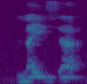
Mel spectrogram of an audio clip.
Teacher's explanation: লাই এখানে হরফে লিন open করে পড়বেন, সিন ওপেন থাকবে তবে টান হবে না।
